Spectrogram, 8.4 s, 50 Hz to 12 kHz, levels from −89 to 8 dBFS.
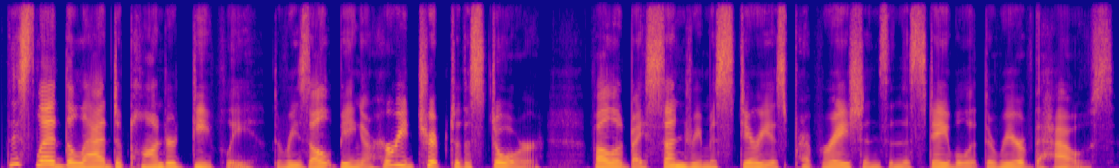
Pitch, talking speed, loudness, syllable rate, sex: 210 Hz, 215 wpm, -20 LUFS, 5.8 syllables/s, female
